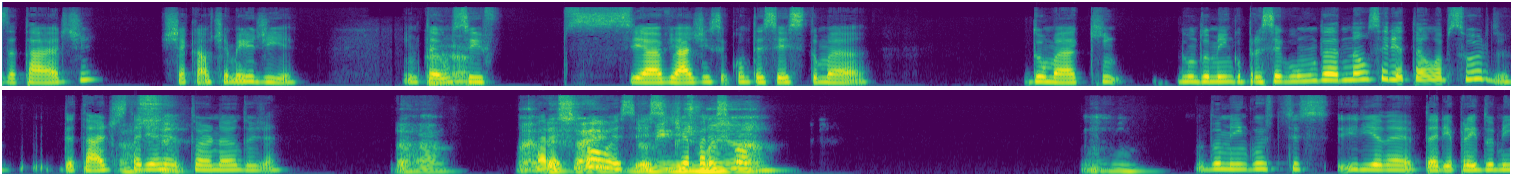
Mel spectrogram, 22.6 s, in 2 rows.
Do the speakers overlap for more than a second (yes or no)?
yes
